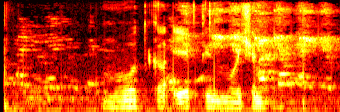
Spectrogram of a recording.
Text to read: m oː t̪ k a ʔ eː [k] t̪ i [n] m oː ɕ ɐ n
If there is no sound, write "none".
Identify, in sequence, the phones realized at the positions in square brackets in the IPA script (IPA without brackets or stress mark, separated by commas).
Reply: k, n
